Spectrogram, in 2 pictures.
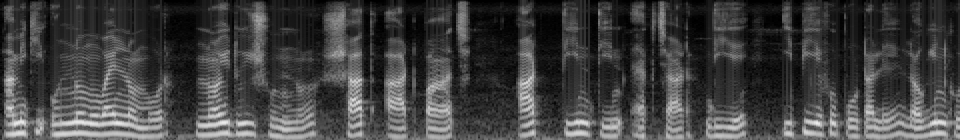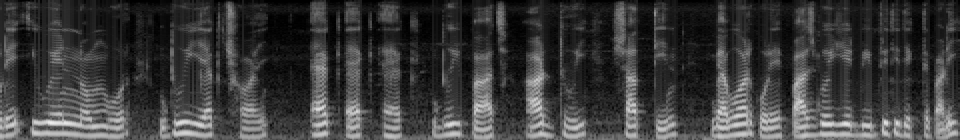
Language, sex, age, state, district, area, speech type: Bengali, male, 18-30, West Bengal, Kolkata, urban, read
